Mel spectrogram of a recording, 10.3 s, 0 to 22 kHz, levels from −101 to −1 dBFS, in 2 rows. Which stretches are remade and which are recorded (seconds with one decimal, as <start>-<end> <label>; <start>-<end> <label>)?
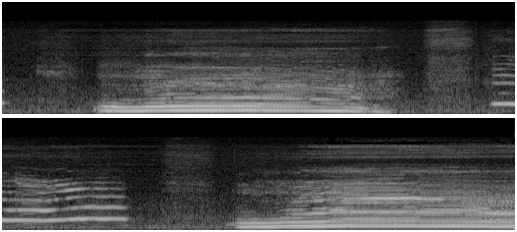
0.0-0.6 recorded; 0.6-2.6 remade; 2.6-5.9 recorded; 5.9-6.7 remade; 6.7-10.3 recorded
